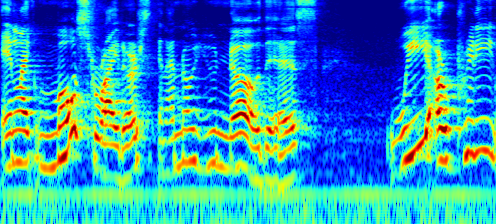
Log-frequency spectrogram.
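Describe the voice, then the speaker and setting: A woman with a Spanish accent, high-pitched and very slow. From Peru, moved to US at ten. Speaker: children's book author. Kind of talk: talk to schoolchildren. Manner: friendly, simple, upbeat.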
